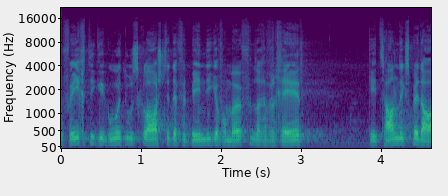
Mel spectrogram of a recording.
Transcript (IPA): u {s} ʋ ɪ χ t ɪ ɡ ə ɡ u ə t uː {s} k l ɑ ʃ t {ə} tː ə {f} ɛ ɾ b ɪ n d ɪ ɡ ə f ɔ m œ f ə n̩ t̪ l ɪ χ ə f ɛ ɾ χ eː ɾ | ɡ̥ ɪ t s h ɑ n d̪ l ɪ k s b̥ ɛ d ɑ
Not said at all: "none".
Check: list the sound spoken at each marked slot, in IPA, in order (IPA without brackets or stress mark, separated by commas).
f, s, ə, f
